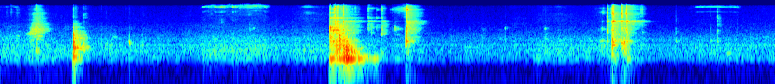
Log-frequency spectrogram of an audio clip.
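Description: Short knocks and clinks of hard plastic and metal coffee-grinder parts being handled and set down. The loudest knock comes about three and a half seconds in, followed quickly by a second, with another clatter about six seconds in. The grinder motor is not running.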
